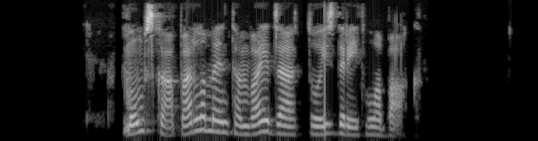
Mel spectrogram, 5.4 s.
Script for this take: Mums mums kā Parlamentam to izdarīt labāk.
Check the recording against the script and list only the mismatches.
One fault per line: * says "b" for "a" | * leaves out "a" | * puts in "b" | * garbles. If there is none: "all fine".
* leaves out "mums"
* puts in "vajadzētu"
